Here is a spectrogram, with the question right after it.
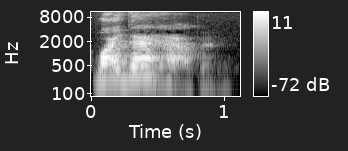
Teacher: it's only natural to drop that D every now and then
